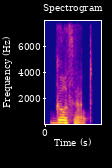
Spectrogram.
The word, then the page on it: goatherd: Indian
